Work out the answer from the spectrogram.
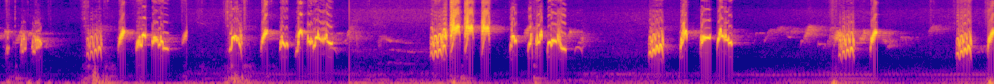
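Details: Red-whiskered bulbul, a lure bird, giving competitive fighting song used to train and stimulate other bulbuls to sing: short bright warbled phrases of slurred whistles, bursting out about every second or two with brief pauses, plus faint low thumps.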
